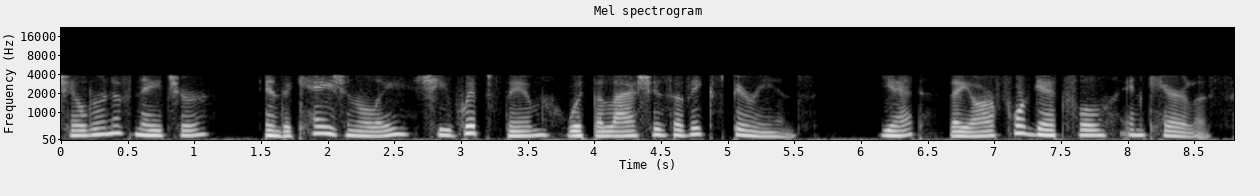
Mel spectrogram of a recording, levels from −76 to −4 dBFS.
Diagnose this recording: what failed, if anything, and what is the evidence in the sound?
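Bluetooth CVSD headset codec, throughout the speech, at the codec stage. Nothing above 4 kHz survives, s sounds turn scratchy, loud high sounds distort, and granular hiss sits underneath. That fits a 64 kbps one-bit stream whose adaptive step cannot track fast waveform changes.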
